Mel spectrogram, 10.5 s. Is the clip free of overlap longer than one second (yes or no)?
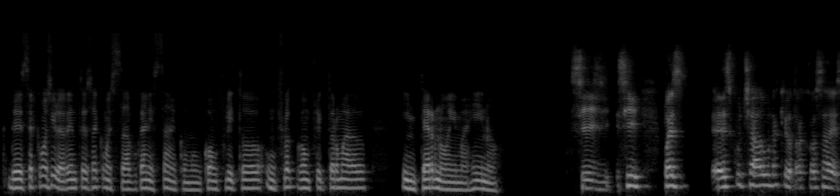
yes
